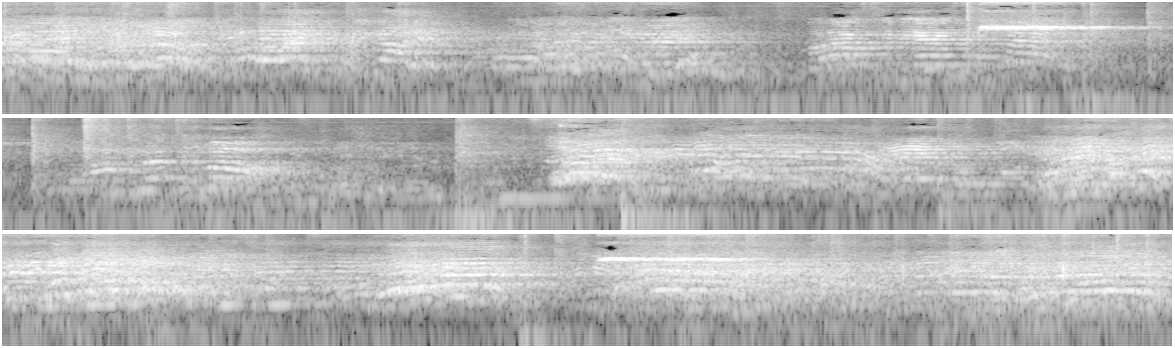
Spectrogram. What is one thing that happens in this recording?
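Young women call out and cheer in a large echoing gym.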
